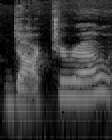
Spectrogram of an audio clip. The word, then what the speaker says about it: Doctorow: Doctorow. Is that how I pronounce it?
